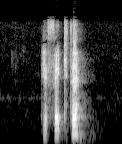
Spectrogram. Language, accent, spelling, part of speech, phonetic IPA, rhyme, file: German, Austria, Effekte, noun, [ɛˈfɛktə], -ɛktə, De-at-Effekte.ogg
- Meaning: nominative/accusative/genitive plural of Effekt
